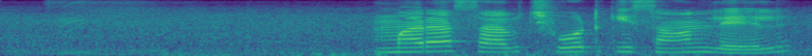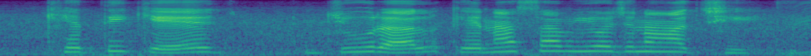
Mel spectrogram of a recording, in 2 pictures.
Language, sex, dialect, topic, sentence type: Maithili, female, Bajjika, agriculture, question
